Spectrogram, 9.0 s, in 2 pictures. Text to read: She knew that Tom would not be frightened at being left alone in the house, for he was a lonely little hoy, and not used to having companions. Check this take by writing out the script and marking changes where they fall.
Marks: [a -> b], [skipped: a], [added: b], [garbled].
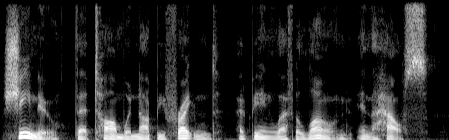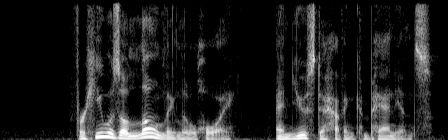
She knew that Tom would not be frightened at being left alone in the house, for he was a lonely little hoy, and [skipped: not] used to having companions.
